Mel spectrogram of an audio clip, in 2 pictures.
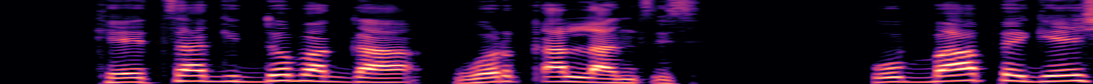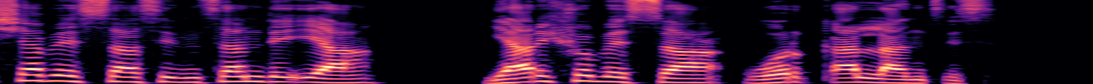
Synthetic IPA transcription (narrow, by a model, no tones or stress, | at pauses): ke̞ːt͡sːaːɡɪd̪ːɔbɐɡːaːwɔɾkʼːɐlɐnt͡sʼːɪs | ʔʊbːaːpːɛɡe̞ːʃːɐbɛsːaːsɪnt͡sːɐnd̪ɛʔɪjaː | jɐɾʃɔbɛsːaːwɔɾkʼːɐlɐnt͡sʼːɪs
